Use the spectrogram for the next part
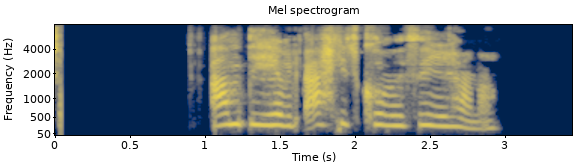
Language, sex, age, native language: Icelandic, female, 12, Icelandic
